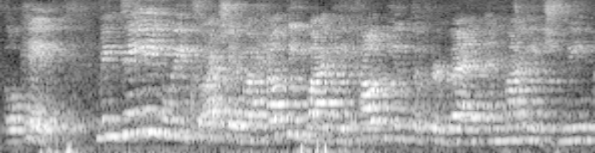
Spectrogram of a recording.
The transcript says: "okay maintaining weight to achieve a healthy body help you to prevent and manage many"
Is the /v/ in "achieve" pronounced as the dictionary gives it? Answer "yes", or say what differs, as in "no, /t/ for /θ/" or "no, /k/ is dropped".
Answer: no, /w/ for /v/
